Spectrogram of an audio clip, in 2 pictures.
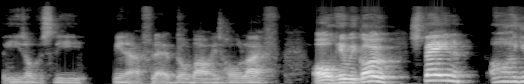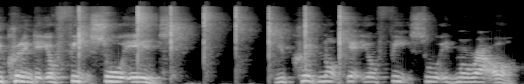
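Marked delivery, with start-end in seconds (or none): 3.1-4.8 loud, high burst of anticipation; excited shout. Real, not acted. Fan as Spain break forward, excited shout. Sudden Spain attack in watchalong. 4.9-10.4 high, drawn-out fan's lament; slow, high-pitched complaint at a wasted chance; exasperated disbelief. Real, not acted. Fan to Morata after a missed chance, exasperated.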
